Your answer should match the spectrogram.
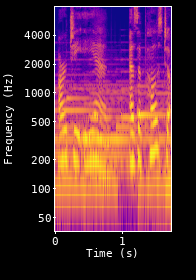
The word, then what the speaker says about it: Regina: In the United States, Regina is usually pronounced Rgen, as opposed to Rgien, which happens to rhyme with a female body part.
